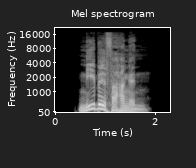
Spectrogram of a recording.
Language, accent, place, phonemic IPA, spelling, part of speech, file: German, Germany, Berlin, /ˈneːbl̩fɛɐ̯ˌhaŋən/, nebelverhangen, adjective, De-nebelverhangen.ogg
- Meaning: fog-shrouded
